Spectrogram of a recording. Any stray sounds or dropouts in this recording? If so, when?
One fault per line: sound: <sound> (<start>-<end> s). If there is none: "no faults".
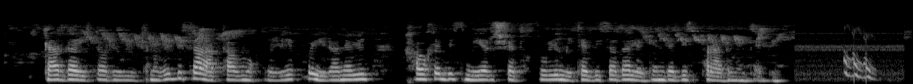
sound: chirp (8.4-8.8 s)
